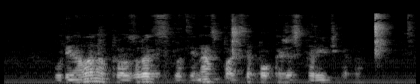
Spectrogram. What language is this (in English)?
Macedonian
